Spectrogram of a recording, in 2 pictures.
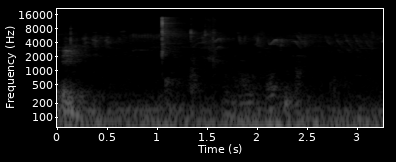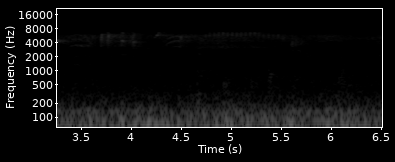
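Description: Faint birds chirping over a low background hum of the outdoors. About a second in comes one sharp click, the loudest sound, followed by a few softer ticks.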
